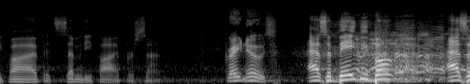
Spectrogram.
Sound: laughing

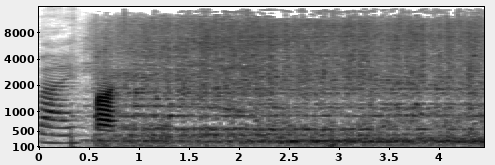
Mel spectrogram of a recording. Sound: toilet flushes

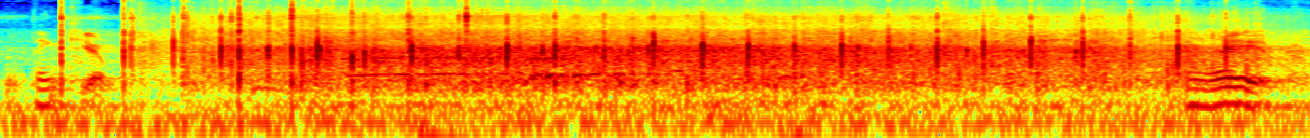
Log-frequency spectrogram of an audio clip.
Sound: audience applauding; audience cheering

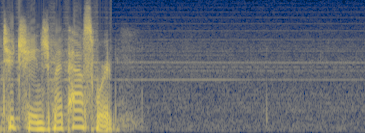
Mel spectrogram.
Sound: pause

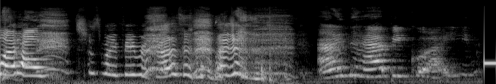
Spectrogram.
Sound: laughs

